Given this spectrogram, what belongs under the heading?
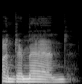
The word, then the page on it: undermanned: American English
